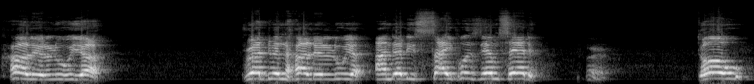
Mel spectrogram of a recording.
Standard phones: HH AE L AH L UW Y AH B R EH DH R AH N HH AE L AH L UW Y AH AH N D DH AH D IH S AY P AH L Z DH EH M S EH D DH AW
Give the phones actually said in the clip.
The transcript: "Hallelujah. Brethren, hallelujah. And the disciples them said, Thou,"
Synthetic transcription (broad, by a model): HH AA L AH L UW Y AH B R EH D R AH N HH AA L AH L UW Y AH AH N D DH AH D IH S AY P AH L Z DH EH M S EH D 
